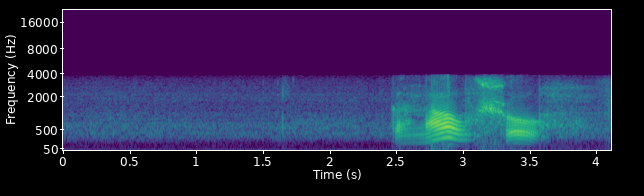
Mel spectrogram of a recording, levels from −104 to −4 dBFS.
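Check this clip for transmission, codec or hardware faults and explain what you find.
No faults turn up in the speech, which carries the 300 Hz to 3.4 kHz telephone band and faint coding grain expected of G.726 ADPCM working normally at 32 kbit/s.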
